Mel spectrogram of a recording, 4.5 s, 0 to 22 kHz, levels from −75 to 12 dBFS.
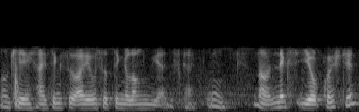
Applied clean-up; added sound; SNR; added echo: none; none; none; none.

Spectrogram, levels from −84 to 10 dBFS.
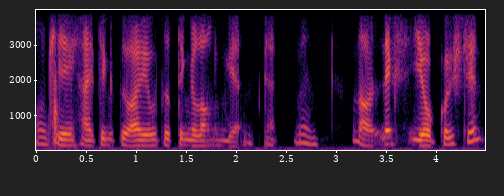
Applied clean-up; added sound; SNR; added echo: neural diffusion model UNIVERSE++.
